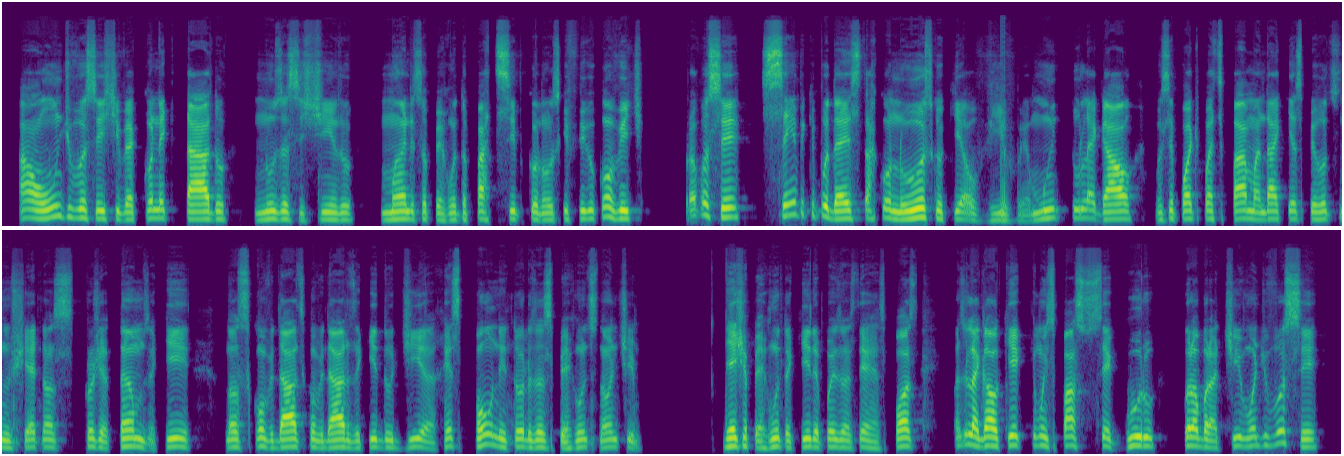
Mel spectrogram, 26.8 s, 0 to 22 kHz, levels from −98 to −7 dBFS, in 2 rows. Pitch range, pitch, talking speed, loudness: 130-150 Hz, 135 Hz, 165 wpm, -24 LUFS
